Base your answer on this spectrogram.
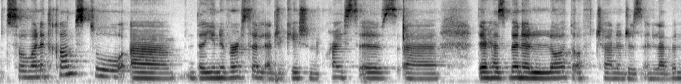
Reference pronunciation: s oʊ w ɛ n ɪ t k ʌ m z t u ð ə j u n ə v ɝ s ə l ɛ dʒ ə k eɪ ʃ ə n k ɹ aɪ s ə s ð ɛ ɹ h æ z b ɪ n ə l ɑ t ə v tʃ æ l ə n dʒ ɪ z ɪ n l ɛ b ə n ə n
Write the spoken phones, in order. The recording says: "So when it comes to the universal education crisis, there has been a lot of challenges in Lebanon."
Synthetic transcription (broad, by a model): s oʊ w ɛ n ɪ t k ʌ m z t u ð ə j u n ə v ɝ s ə l ɛ dʒ ə k eɪ ʃ ə n k ɹ aɪ s ə s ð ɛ ɹ h æ z b ɪ n ə l ɑ t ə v tʃ æ l ə n dʒ ɪ z ɪ n l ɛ b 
